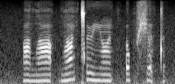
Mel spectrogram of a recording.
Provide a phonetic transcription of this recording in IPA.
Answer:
ə̃dˤẽːʔdˤẽǀy jə̃ːt͡sʼəpʃət

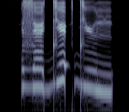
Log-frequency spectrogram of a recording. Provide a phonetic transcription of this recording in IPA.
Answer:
zɛdʲɛʔ dʲʉɲ

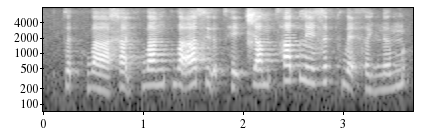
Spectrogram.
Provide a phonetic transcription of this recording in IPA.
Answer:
t̪ə˨˩t̚hwaː˧˩xa̰˧˨j hwa˧ŋkwa̰ː˧˥sɨ̰˧˨ə̯t̪ʰḛ˧˨ t͡ɕa˧mt̪ʰa˦˥t̚ le˧zə˦˥t̚ kwɛ̰˧˨hə˧˩jnə˨˦m

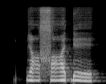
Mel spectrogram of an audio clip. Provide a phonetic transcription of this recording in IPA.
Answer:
k͡pisˤeɗe

